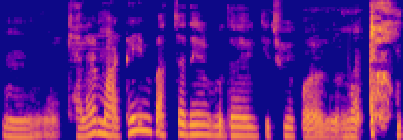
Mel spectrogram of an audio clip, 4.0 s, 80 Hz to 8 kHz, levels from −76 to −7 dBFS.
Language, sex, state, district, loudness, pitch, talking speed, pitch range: Bengali, female, West Bengal, Kolkata, -23 LUFS, 190 Hz, 135 wpm, 175-220 Hz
